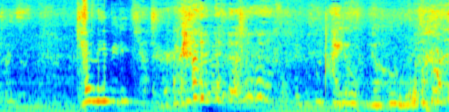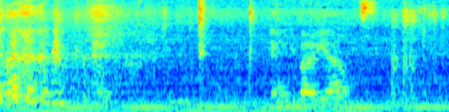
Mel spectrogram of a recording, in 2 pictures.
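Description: A young woman speaks with animation through a microphone and loudspeakers.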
